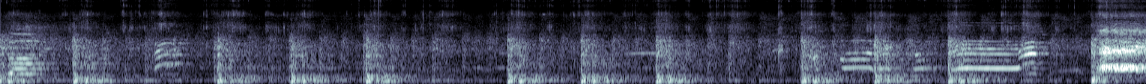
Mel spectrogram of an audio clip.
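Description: A man shouts drill commands outdoors.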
